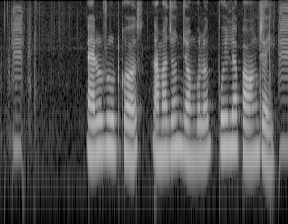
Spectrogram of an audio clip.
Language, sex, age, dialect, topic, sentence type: Bengali, female, 18-24, Rajbangshi, agriculture, statement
